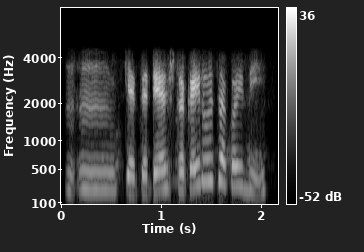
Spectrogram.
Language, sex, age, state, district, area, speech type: Gujarati, female, 18-30, Gujarat, Rajkot, rural, conversation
